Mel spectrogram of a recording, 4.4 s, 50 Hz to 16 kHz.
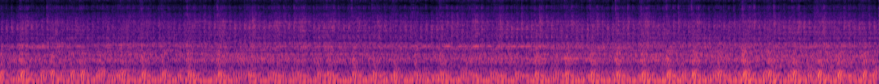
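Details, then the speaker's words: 1979 Suzuki PE250 two-stroke, revived after sitting a couple of years in a garage, idling with no air filter on 40:1 premix (manual calls for 20:1): loud, pretty smoky, even quick steady pop rhythm, no misses; normal healthy idle. "uh but without it having a filter it's uh idling nice thing is loud pretty Smoky too at 40 to1"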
